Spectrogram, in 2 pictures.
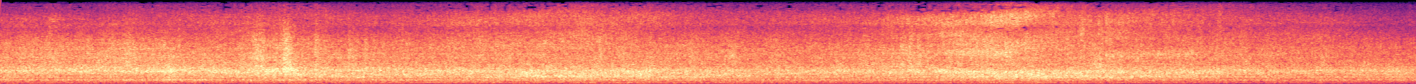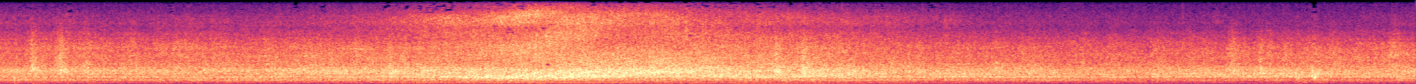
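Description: Freight train of tank wagons rolling over the rails, a steady rumble and rattle of wheels with scattered faint clicks, swelling and easing a little as the wagons pass.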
